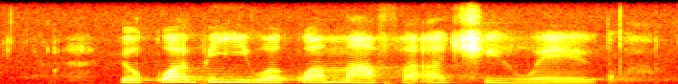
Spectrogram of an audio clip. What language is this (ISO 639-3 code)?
nbl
